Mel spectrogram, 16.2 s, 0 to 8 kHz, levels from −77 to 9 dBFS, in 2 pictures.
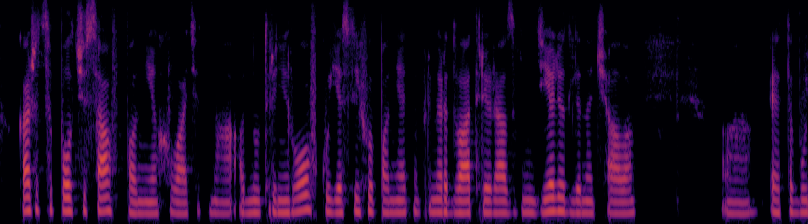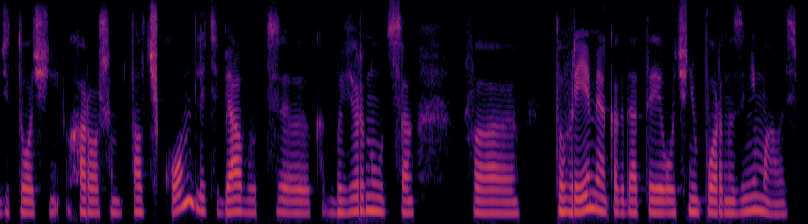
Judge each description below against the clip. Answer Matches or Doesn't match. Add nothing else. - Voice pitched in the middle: Matches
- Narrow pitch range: Matches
